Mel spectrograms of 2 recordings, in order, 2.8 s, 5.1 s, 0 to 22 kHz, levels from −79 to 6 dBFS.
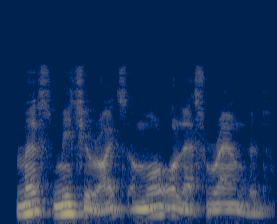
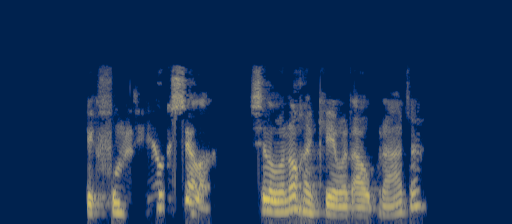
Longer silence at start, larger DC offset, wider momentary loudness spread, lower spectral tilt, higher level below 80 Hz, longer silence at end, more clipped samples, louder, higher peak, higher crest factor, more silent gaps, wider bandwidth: second, 0.15 s vs 0.85 s; neither; second, 7 LU vs 11 LU; first, -7 dB/octave vs -5 dB/octave; second, -68 dBFS vs -60 dBFS; second, 0.05 s vs 0.85 s; neither; second, -32 LUFS vs -18 LUFS; second, -14 dBFS vs -2 dBFS; about the same, 16 dB vs 18 dB; second, none vs 2.19-2.50 s; about the same, 7.8 kHz vs 7.8 kHz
